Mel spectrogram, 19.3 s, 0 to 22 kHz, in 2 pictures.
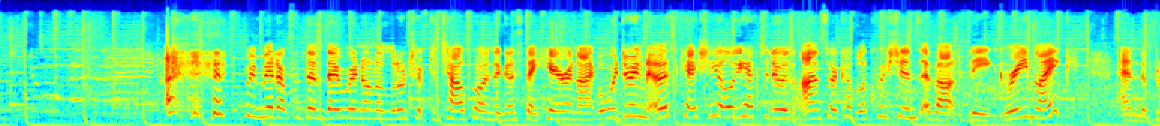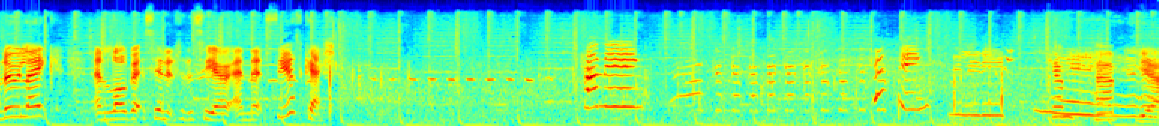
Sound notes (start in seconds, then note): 12.5 the man whistling at the lady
